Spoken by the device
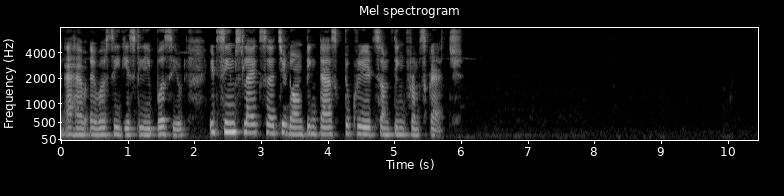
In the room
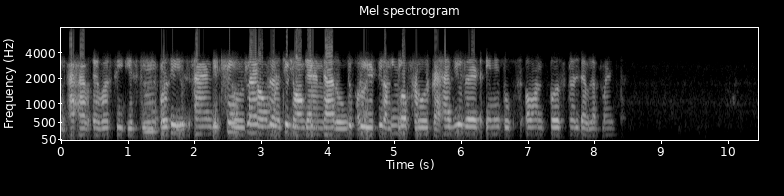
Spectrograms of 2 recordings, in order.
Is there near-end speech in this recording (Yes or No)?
Yes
